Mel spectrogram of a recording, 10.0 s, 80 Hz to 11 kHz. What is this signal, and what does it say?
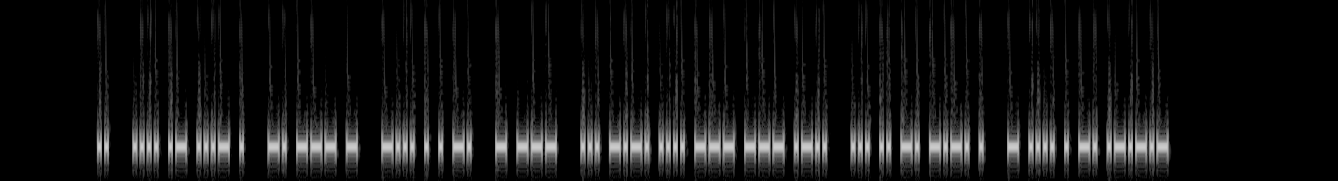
Morse code, heard as a keyed tone, about 46 wpm, 700 Hz. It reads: I HAVE NOT BEEN TO SCHOOL SINCE THEN.
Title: Sentences from Top 1000 Words - Review Part 1 - 45wpm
